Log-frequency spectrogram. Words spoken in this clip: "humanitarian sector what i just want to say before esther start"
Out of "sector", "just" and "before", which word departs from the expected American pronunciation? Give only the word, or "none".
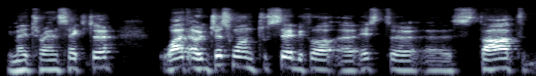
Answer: none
